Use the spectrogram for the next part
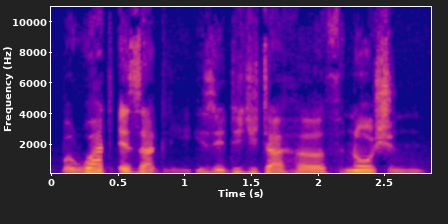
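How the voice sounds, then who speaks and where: A man's voice: fairly high pitch, big pitch swings, normal speed, fairly bright tone. A man with a Cameroonian accent narrating a scripted news report as a correspondent.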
